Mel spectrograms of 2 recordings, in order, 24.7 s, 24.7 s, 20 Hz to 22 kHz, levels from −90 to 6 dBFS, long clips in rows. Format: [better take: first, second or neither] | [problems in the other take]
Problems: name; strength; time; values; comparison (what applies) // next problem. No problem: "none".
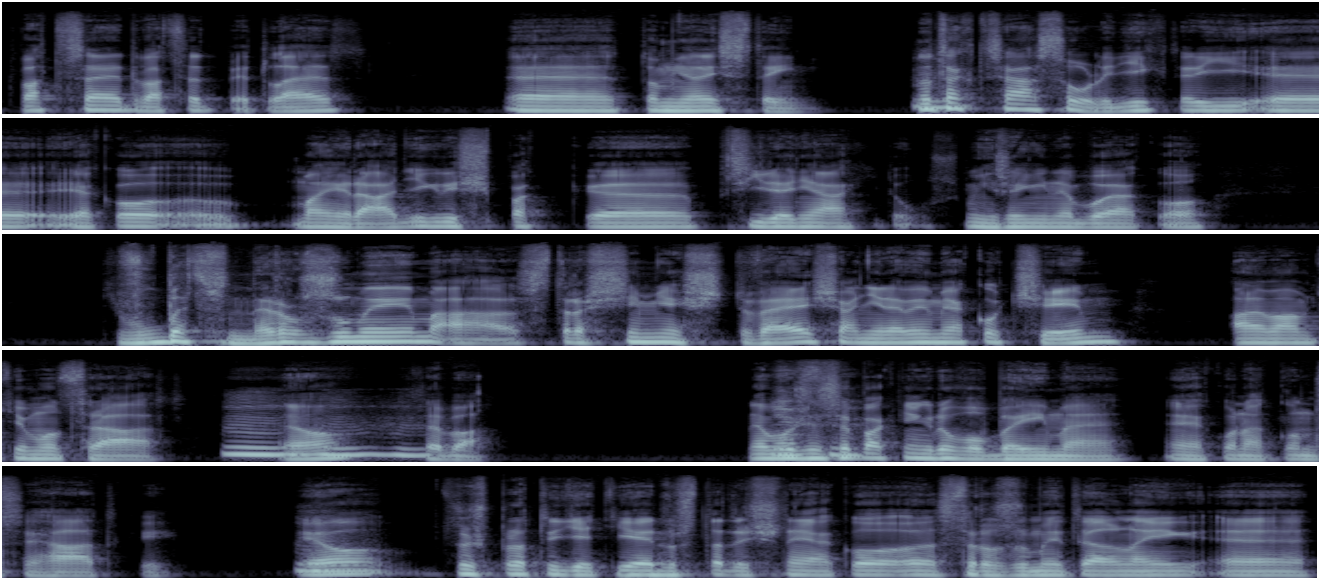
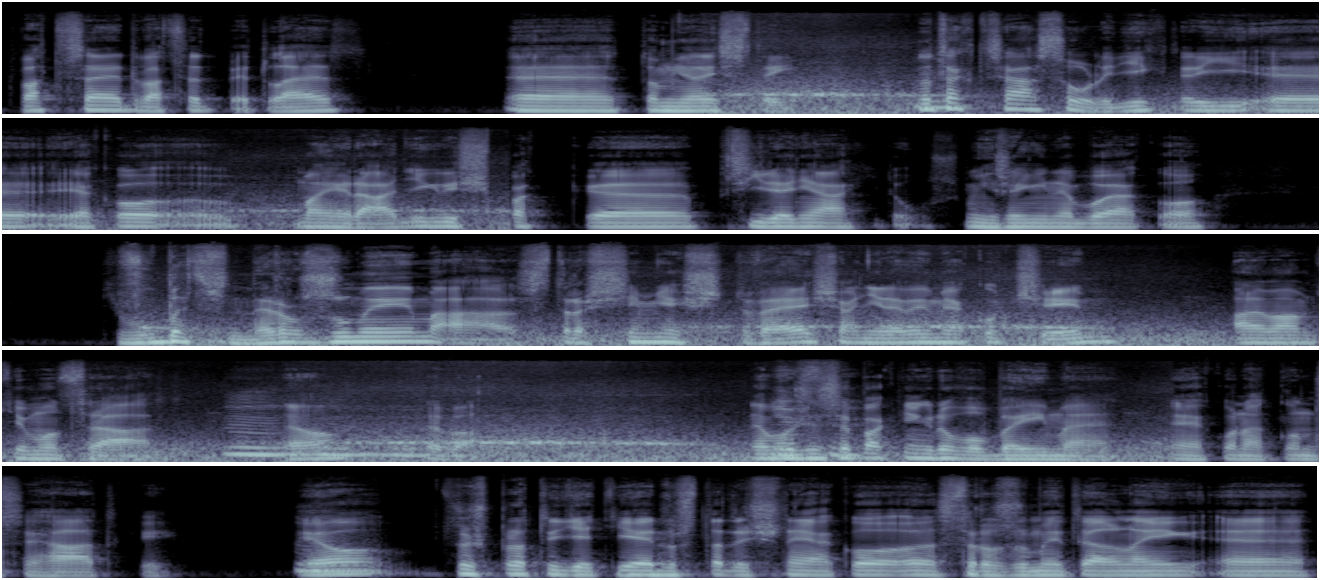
first | wind noise on the microphone; heavy; from 2.5 to 7 s and from 10 to 19 s; 7 dB below the speech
